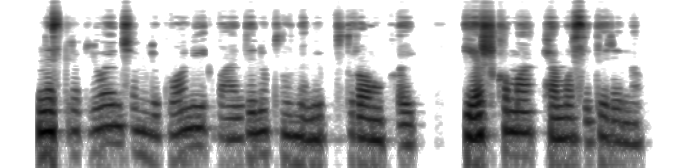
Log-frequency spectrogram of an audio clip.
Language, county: Lithuanian, Telšiai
